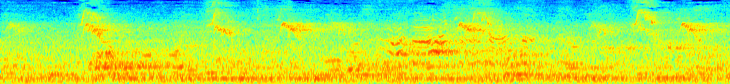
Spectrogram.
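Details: Sparrow chick being fed by its mother in Innsbruck, giving thin high chirps that slide downward, repeated roughly every half second, over a steady low background rumble.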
